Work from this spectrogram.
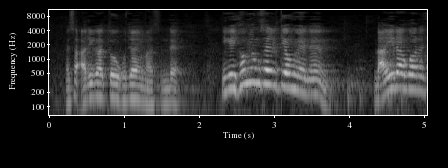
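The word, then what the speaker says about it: ありがとうございます: 근데 이것이 고자이마스가 오기 위해서 이것이 아리가타이의 타가 오바음으로 바뀌면서 우 발음이 생기는 거거든요. 그래서 아리가또 고자이마스인데 이게 형용사일 경우에는 나이라고 하는 조동사가 와서 부정의 의미를 가지려면 이 어미가 어떻게 변해요?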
